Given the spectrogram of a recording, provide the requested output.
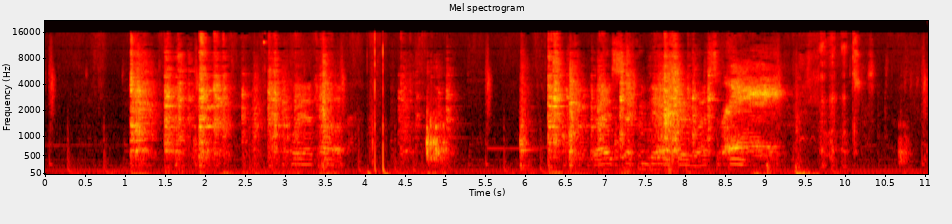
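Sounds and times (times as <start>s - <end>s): glass ringing: 1.0s - 3.8s, 4.4s - 9.1s
voices talking: 6.6s - 10.6s.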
